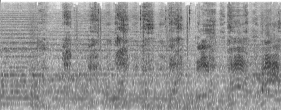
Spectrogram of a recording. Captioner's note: goblin grunting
